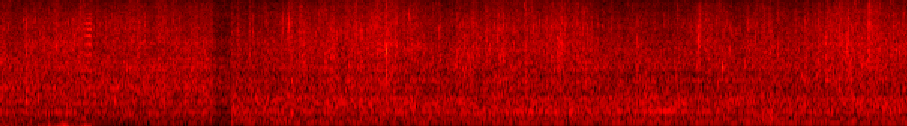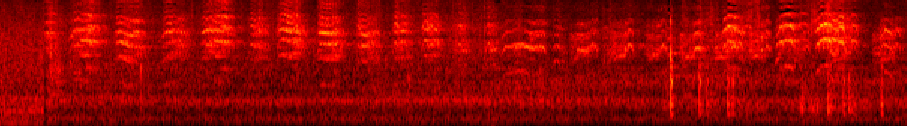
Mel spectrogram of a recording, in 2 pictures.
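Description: Small birds chirping over and over in short, high notes from about six seconds in, after a steady low hum. A few sharp clicks come near the end.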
